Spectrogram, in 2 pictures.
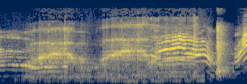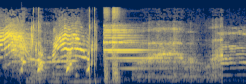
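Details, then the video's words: Cats in a fight trade continuous overlapping yowls, wavering moans that rise and fall, broken midway by harsh shrieking bursts before the drawn-out moaning resumes. "Fierce cat fight moments with scary sounds"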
